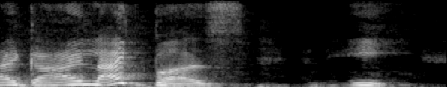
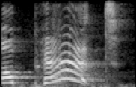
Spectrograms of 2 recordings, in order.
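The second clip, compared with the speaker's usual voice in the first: excited cry; 14 semitones higher than usual. Acted. Boy catches fly, delighted.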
